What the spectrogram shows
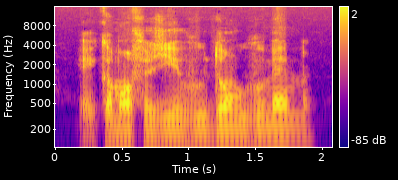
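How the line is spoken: Plain. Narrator (French): demanda Melmotte

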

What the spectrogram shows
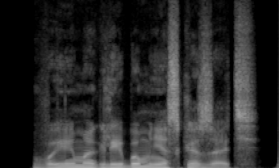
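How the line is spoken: Grumble. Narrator (Russian): буркнул Мортон

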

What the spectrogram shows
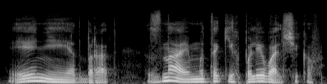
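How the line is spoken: Plain, gardener. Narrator (Russian): ответил садовник

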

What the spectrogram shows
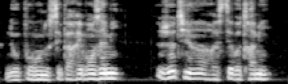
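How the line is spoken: Melancholy tone. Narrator (French): dit d'un ton mélancolique

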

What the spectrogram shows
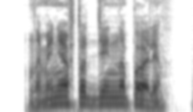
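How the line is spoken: Reluctant grumble. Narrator (Russian): пробурчал, понимая, что некоторые детали все же придется рассказать

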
